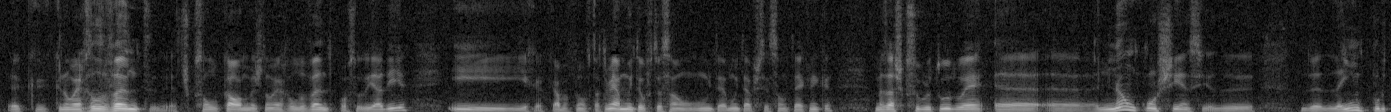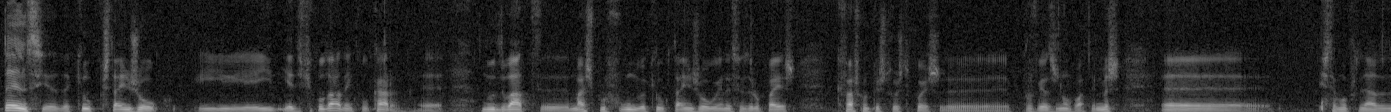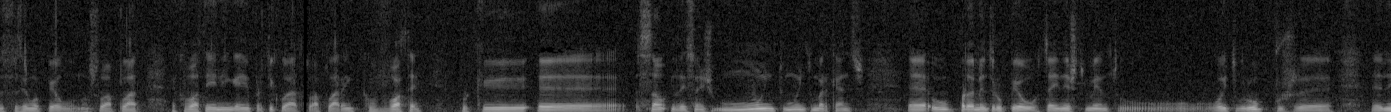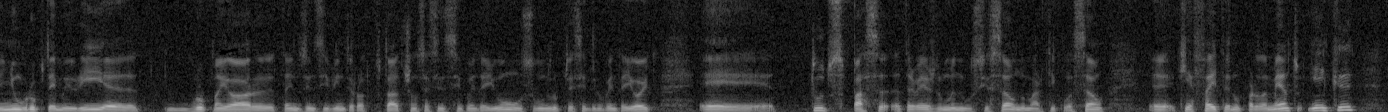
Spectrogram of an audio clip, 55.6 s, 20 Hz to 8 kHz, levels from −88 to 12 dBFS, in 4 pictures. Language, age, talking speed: Portuguese, 50-69, 165 wpm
